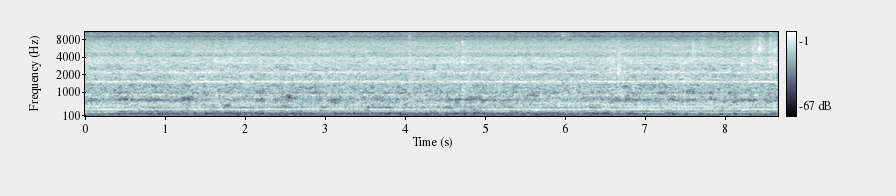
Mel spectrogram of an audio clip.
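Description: A steady motor hum with a few fixed tones over a constant whir, unchanging throughout.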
